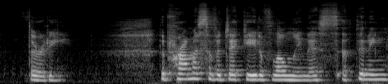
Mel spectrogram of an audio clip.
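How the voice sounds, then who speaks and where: Soft-spoken and monotone, a woman talks at a fairly high pitch with flat intonation over noticeable background noise. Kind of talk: audiobook-style reading of a novel. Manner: soft, gentle, soothing.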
